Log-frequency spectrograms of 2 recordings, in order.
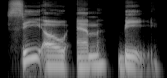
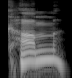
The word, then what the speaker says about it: comb: C O M B. The B is silent. You say come. Wait, not the word come. The sound is comb.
